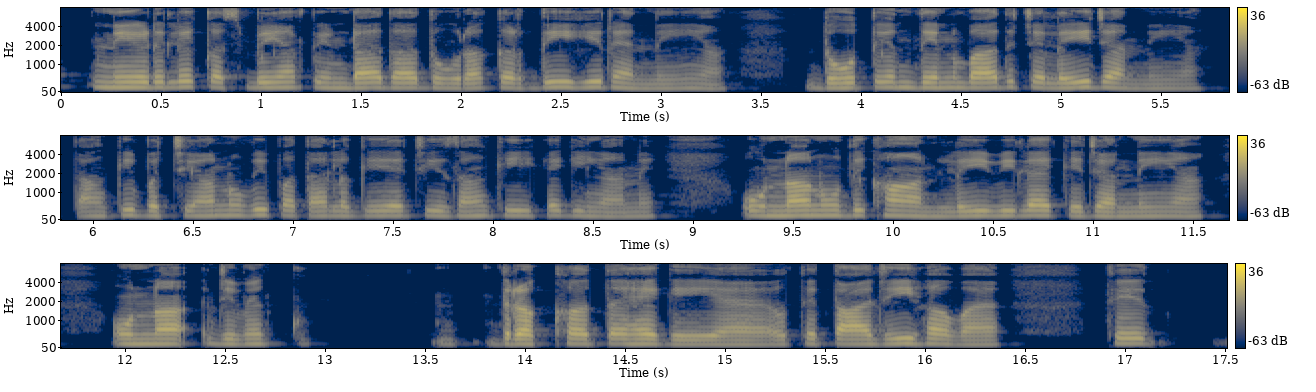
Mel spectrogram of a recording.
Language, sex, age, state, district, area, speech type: Punjabi, female, 30-45, Punjab, Jalandhar, urban, spontaneous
